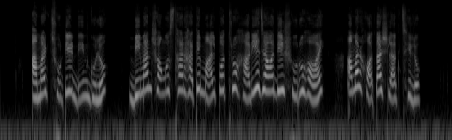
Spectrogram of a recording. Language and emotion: Bengali, sad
